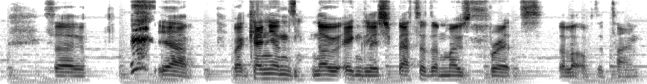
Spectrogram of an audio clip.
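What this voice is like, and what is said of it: Neutral British accent. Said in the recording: “my accent now is probably more of a neutral British than it was of a South London person before”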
